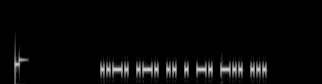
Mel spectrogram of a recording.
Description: Morse code, heard as a keyed tone, about 40 wpm, 700 Hz. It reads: FRIENDS
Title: Sentences from Top 1000 Words - Review Part 5 - New Word Drill - 40wpm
